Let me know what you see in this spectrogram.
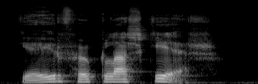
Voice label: Geirfuglasker pronunciation; Гейрфюгласкер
